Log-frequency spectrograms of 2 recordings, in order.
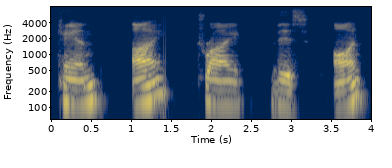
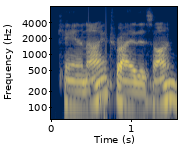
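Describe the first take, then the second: First: Each word is said separately with breaks. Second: The whole phrase is said slowly. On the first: "Do individual words" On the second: "Slow it down"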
